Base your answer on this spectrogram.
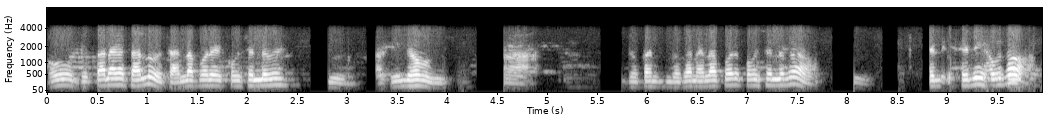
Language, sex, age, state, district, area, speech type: Odia, male, 60+, Odisha, Gajapati, rural, conversation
